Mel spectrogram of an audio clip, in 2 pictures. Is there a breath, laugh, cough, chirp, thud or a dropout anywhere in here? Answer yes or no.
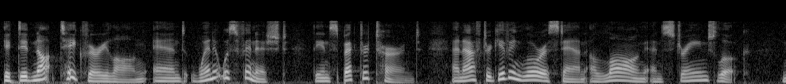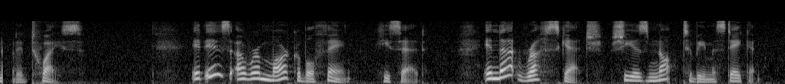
yes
